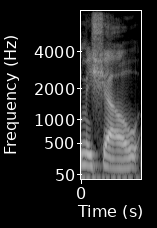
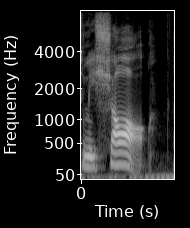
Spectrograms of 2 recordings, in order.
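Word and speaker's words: Micheaux: Michel, is that how you say his name? – Well, there, you know, I've said Michel, but some people say that it was sometimes Michal.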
